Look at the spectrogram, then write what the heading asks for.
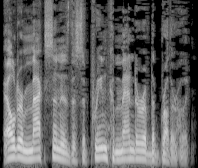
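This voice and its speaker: A man voicing a stern, disciplined military captain in a video game, with a husky voice and a clipped, commanding, formal delivery. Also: medium pitch, expressive, fairly quick, dry recording, studio quality. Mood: solemn, proud. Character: stern male military captain, disciplined, exacting, loyal to his order.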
